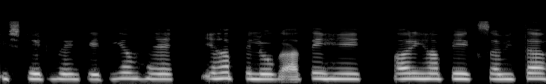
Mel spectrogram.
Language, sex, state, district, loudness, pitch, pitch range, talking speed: Hindi, female, Bihar, Saran, -20 LUFS, 250 Hz, 240-255 Hz, 165 wpm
